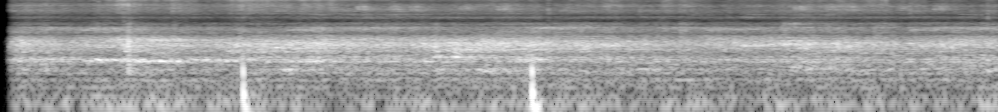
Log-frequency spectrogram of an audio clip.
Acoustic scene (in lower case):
subway station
